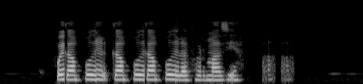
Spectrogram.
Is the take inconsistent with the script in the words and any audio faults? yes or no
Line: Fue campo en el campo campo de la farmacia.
yes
